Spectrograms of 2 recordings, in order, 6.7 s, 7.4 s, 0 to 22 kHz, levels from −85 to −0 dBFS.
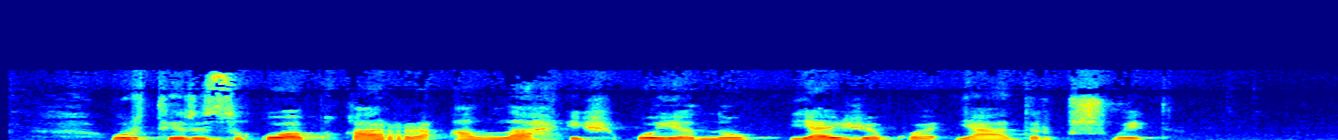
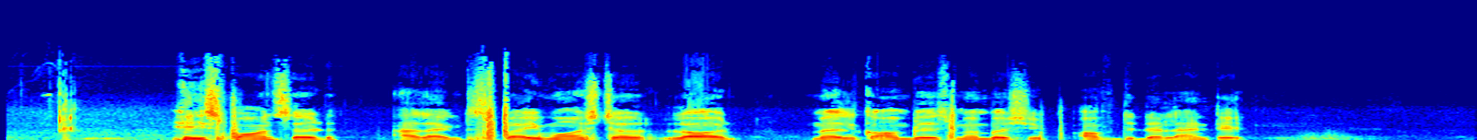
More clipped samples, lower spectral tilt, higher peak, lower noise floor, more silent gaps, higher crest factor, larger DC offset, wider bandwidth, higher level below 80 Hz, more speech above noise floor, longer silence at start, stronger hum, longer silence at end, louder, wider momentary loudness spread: neither; first, -6 dB/octave vs -4 dB/octave; about the same, -2 dBFS vs 0 dBFS; first, -65 dBFS vs -61 dBFS; neither; about the same, 18 dB vs 18 dB; neither; second, 11.5 kHz vs 14 kHz; second, -60 dBFS vs -48 dBFS; about the same, 46 dB vs 45 dB; first, 0.55 s vs 0.2 s; neither; second, 0.95 s vs 1.2 s; about the same, -19 LUFS vs -17 LUFS; about the same, 10 LU vs 11 LU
